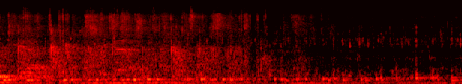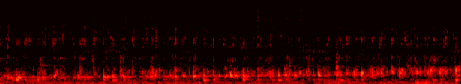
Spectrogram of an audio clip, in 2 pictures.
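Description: Water pours steadily into a container until it overflows, the gurgling pitch slowly rising as it fills, a continuous splash that runs for several seconds with a faint hint of voices underneath.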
